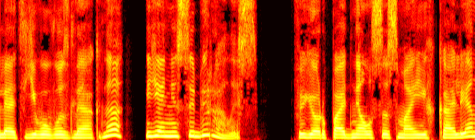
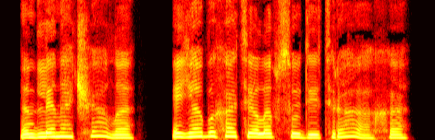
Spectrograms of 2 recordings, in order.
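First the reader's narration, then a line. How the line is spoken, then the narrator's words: Soft but firm objection. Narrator (Russian): мягко, но непреклонно возразил Светлейший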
